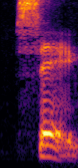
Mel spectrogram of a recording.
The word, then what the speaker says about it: Tse: So for this morning's meditation um we use the mudra say which is spelled TSE but pronounced say.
